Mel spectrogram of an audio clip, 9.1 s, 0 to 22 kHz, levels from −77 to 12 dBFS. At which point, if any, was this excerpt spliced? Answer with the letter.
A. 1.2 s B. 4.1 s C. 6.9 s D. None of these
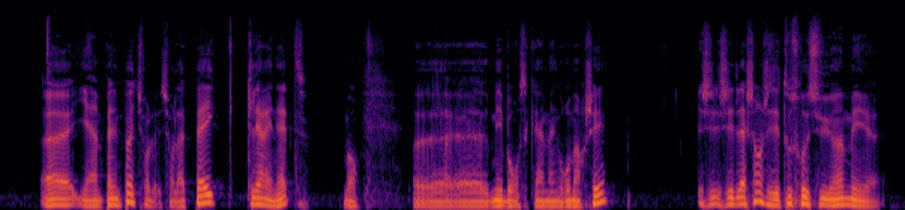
B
